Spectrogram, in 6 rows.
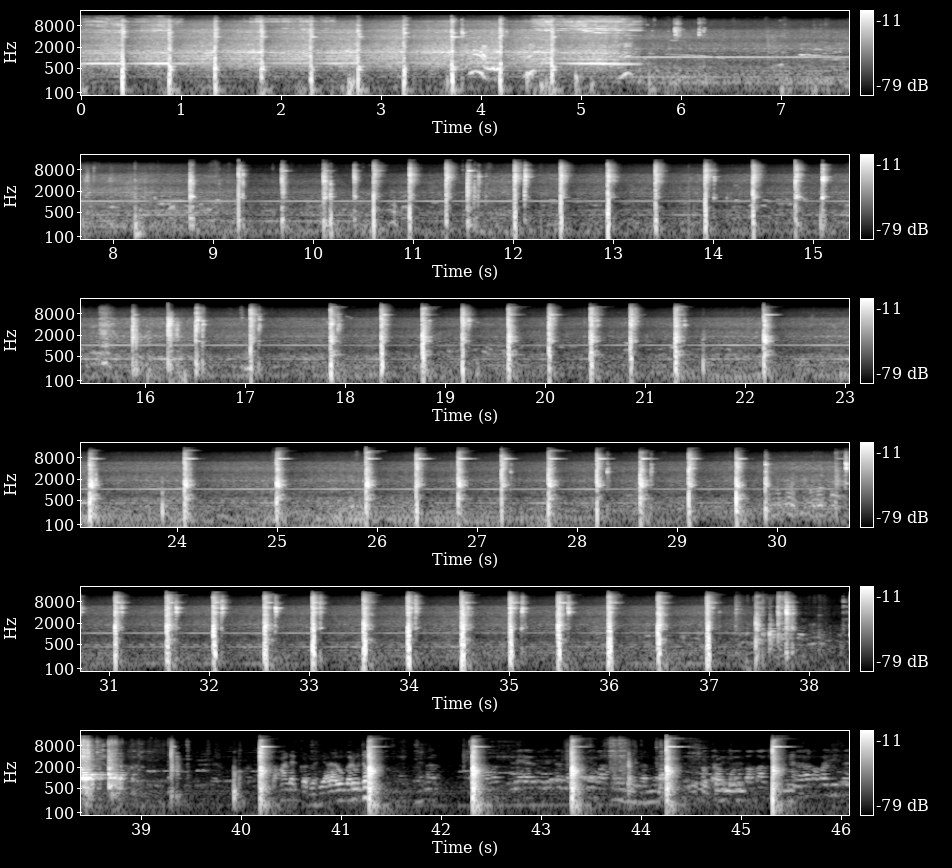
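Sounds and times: hammer striking hot iron: 0.0 - 6.3, 8.2 - 22.4, 23.1 - 24.3, 24.9 - 25.2, 25.8 - 38.6, 40.2 - 40.4, 41.2 - 41.5, 42.3 - 42.6, 43.2 - 43.6, 44.2 - 44.5, 45.3 - 45.5
anvil ringing: 0.0 - 6.4.

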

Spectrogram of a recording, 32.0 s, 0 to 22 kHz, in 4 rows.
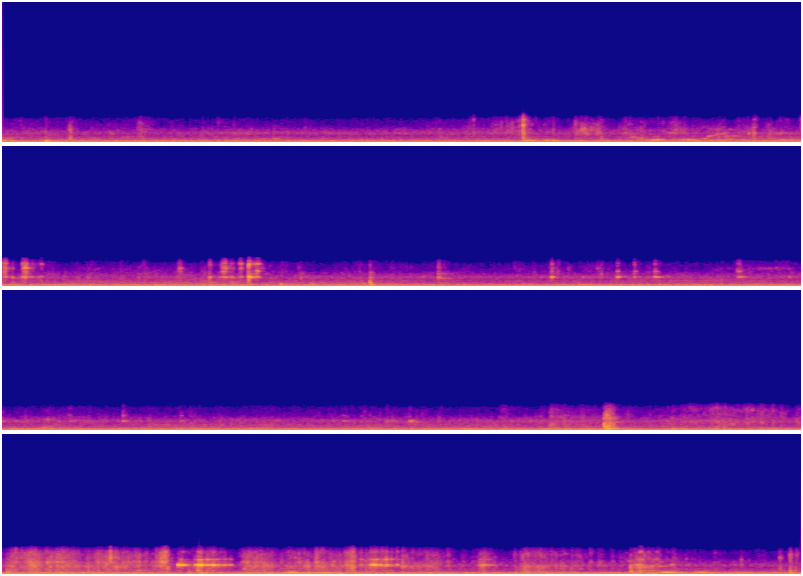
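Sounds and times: steady low hum: 0.0 - 31.9
clatter of dishes: 10.0 - 10.7.

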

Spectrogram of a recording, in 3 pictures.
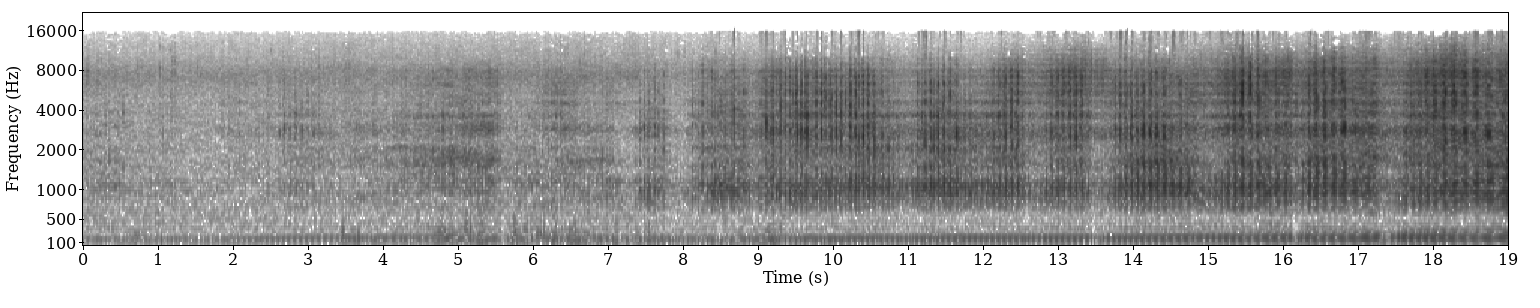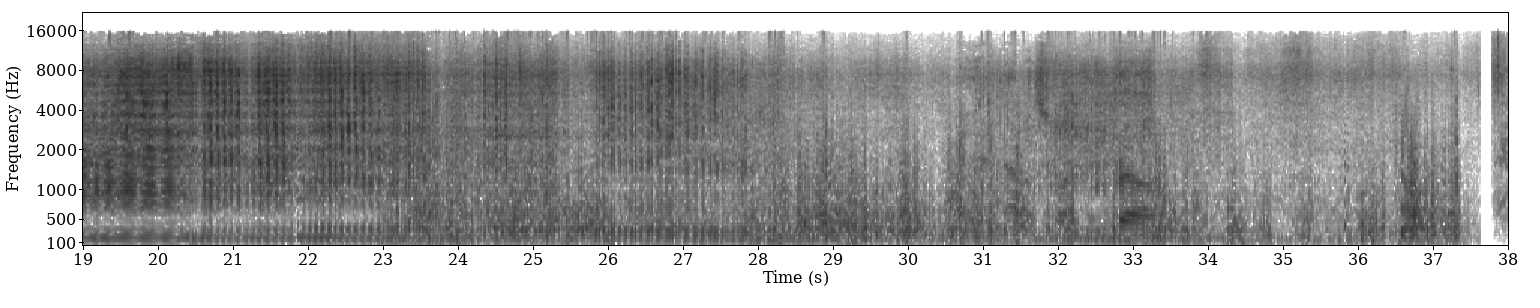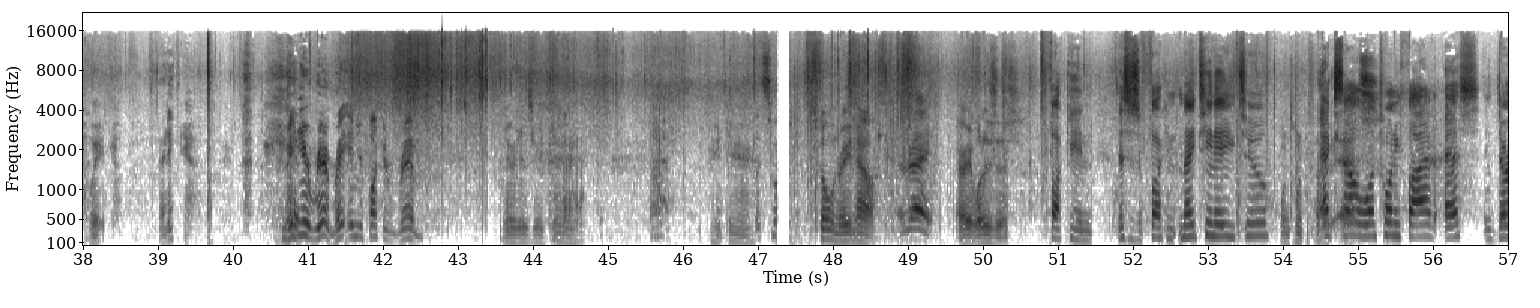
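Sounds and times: noisy rush: 0.0 - 37.6
quad engine revving: 1.9 - 37.4.

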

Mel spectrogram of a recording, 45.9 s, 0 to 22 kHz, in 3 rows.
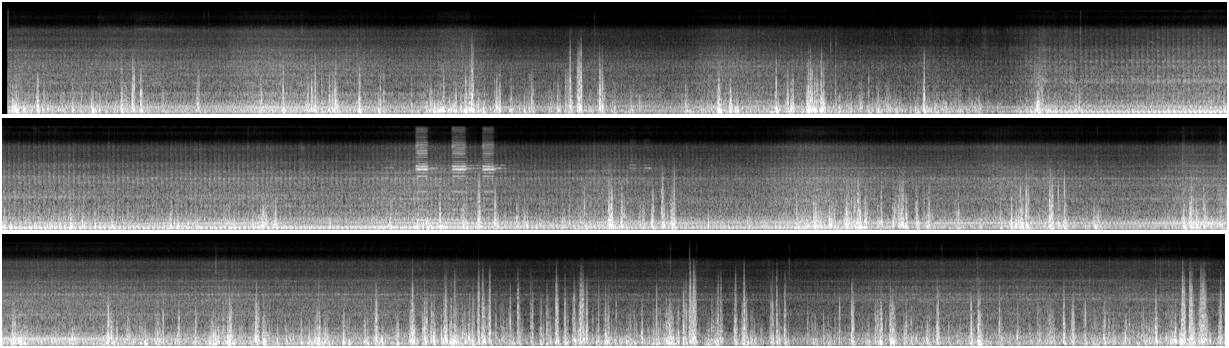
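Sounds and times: small vehicle engine running: 0.1 - 45.9.

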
